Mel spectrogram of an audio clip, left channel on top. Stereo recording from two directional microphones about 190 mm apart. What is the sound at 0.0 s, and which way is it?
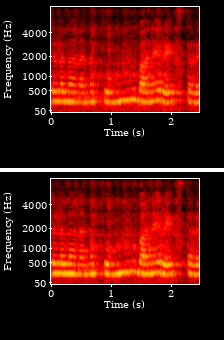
A woman's voice, 15° left (ahead or behind).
